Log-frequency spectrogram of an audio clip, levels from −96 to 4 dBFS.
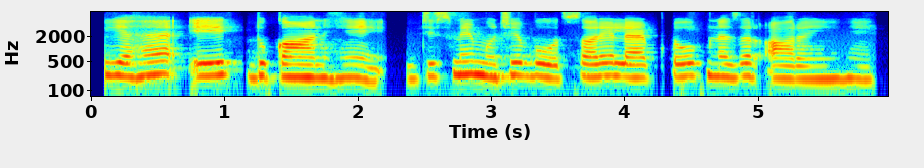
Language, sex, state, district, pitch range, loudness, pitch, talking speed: Hindi, female, Uttar Pradesh, Saharanpur, 210-235 Hz, -17 LUFS, 220 Hz, 130 wpm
